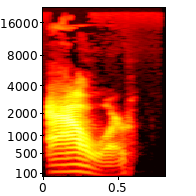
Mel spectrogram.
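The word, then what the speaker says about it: Allar: But I swear I heard Drew himself say Aller. So that's what I am going with, T.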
